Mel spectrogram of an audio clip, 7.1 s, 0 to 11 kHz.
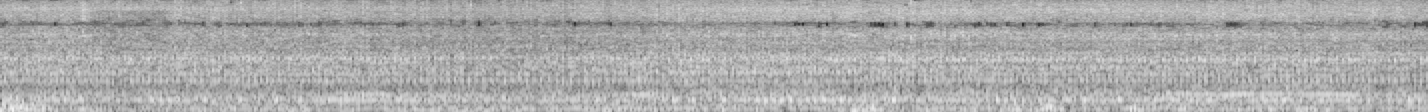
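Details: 2006 Audi A6 idling rough, noticed two days ago along with power loss at low speeds; owner asks whether the PCV valve is to blame. Uneven idle pulses, about 230 a minute, with a shaky, lumpy rhythm. Cause unconfirmed.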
